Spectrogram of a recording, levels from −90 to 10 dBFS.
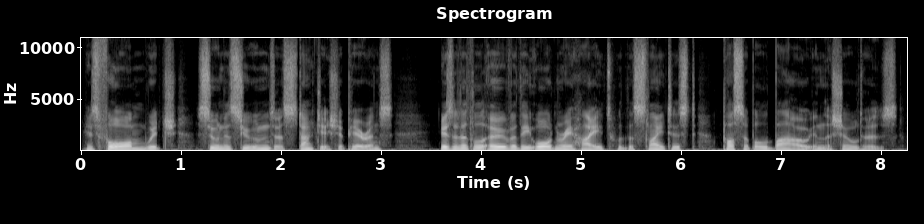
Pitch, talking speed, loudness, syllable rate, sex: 110 Hz, 165 wpm, -17 LUFS, 5.3 syllables/s, male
